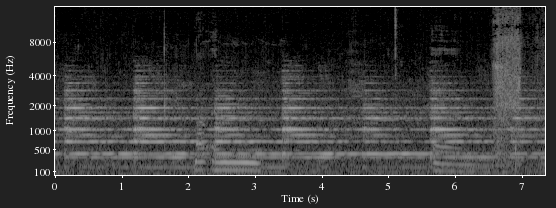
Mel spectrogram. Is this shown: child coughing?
no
